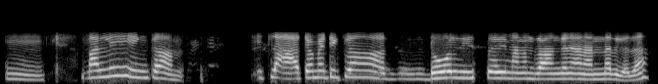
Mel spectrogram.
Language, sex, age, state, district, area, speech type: Telugu, female, 60+, Andhra Pradesh, Srikakulam, urban, conversation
